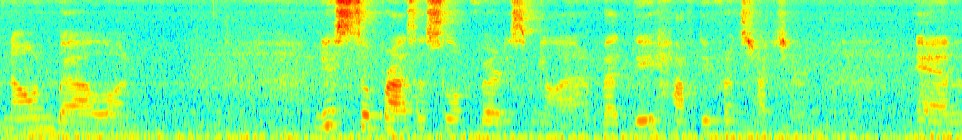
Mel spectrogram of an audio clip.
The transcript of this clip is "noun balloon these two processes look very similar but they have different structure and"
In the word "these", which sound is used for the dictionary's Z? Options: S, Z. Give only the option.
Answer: S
